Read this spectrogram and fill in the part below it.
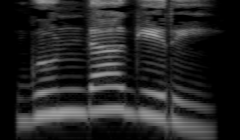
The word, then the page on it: ಗೂಂಡಾಗಿರಿ: gūṇḍāgiri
